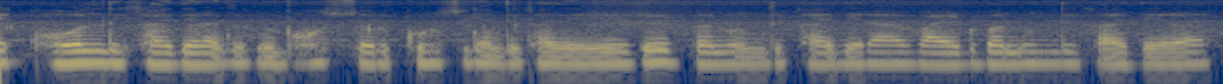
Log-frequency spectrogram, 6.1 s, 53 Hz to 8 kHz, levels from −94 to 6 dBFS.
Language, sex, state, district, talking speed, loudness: Hindi, female, Bihar, Sitamarhi, 255 wpm, -31 LUFS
